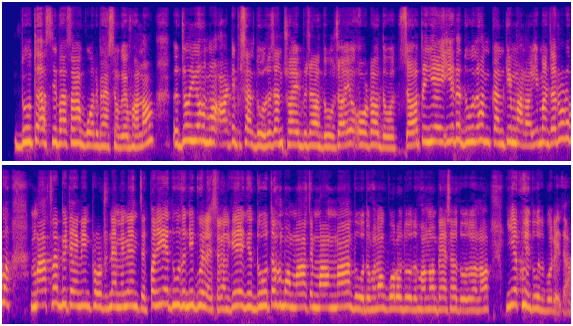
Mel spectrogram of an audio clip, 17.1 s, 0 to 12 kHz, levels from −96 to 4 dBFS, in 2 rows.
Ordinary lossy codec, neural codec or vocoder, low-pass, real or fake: MP3, 64 kbps; codec, 44.1 kHz, 2.6 kbps, SNAC; 10.8 kHz; fake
